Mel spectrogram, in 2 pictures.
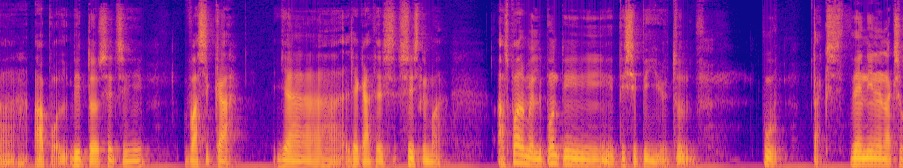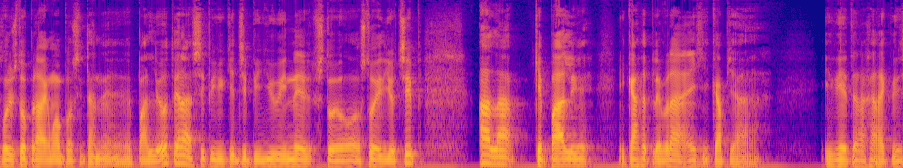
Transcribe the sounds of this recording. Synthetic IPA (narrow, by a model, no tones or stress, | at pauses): ɐ̰po̞̰lit̪o̞se̞t͡si | vɐsikɐ̰ | ʝɐʝɐkɐθe̞sist̪imɐ̰ | ɐ̰spɐɾume̞lipo̞nt̪it̪isipiʝṵt̪ṵ | pud̪̥ɐksi̥ðe̞nineenɐkse̞xo̞ɾist̪o̞pɾɐɣmɐopo̞sit̪ɐne̞̰pɐleo̞t̪e̞ɾɐsipiʝuce̞d͡zipiʝuine̞st̪ost̪o̞iðʝo̞t͡sipɐlɐce̞pɐliikɐθe̞ple̞vɾɐe̞çikɐpçɐ̰ | ḭðie̞t̪e̞ɾɐxɐ̰ɾʔɐ̰kt̪iɾ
